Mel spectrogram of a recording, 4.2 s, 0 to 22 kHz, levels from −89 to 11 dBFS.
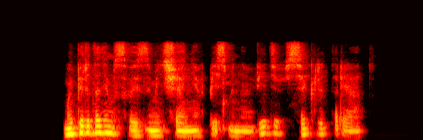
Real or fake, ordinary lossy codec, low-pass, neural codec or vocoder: real; Opus, 64 kbps; 7.2 kHz; none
